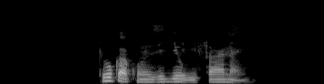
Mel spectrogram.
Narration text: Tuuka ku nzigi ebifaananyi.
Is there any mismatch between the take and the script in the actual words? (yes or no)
no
